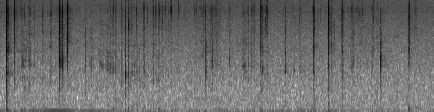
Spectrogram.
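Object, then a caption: Glycerin soap bar and knife blade. A utility knife blade scrapes a solid, dry, translucent amber glycerin soap bar held in the hand. About fourteen short, crisp, bright scraping clicks come at an uneven pace over a quiet, faint hiss. Each one stops almost instantly with no ring.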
